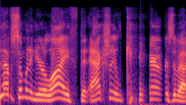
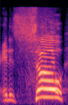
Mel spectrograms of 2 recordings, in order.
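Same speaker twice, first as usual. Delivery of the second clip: raised, higher, louder emphatic voice; carried away, voice raised; passionate yelling; 4 semitones higher, 5 dB louder than usual. Real, not acted. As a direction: punch it out like an impassioned coach. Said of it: "Sorry, I'm yelling".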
